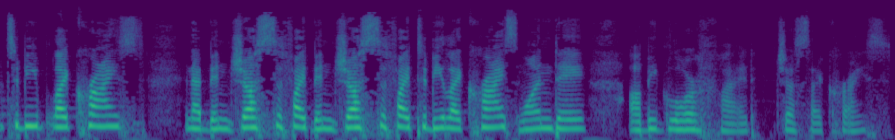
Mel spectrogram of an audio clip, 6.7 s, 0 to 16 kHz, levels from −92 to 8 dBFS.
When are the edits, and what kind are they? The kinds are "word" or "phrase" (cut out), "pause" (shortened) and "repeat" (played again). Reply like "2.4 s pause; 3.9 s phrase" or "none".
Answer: 2.3 s repeat; 3.9 s word; 5.7 s pause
